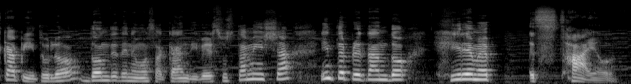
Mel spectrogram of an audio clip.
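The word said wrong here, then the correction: Hit 'Em Up Style: Lo dije mal. Hit em up style.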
